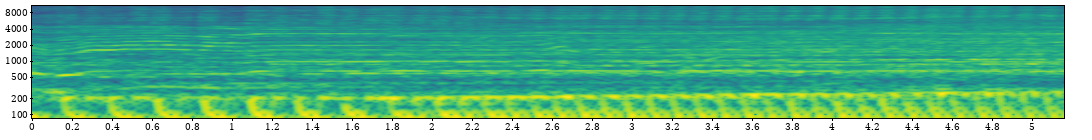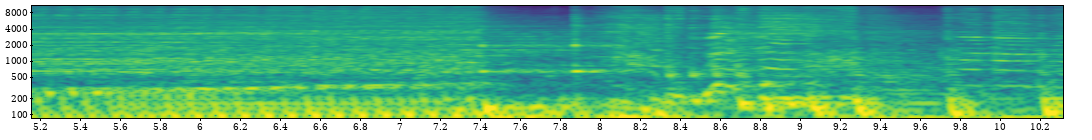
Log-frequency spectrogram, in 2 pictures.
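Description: Big-room electro house dance music played loud over an outdoor sound system. It is a build-up: the drum hits come faster and faster under a rising sweep, the bass cuts out briefly about seven and a half seconds in, and heavy bass beats come back in with the drop near the end.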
